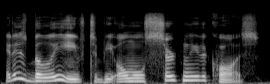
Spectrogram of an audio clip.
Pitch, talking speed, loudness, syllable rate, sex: 160 Hz, 200 wpm, -18 LUFS, 5.9 syllables/s, male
